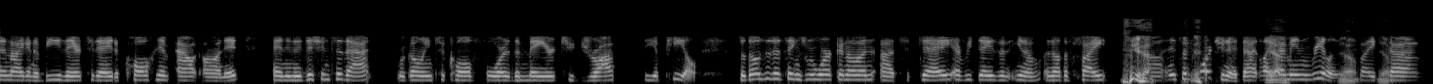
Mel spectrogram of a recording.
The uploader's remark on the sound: calls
